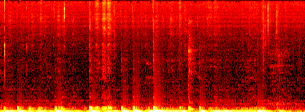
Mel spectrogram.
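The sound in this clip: Drawing on paper produces many soft, scratchy strokes in an irregular rhythm. The sound is faint and continuous, with no voices.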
